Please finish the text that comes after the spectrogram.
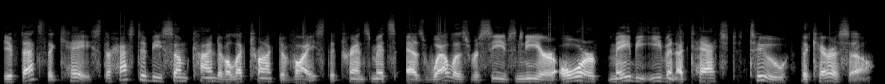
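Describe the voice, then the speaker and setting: Cautious young male sleuth, bright forceful voice, mid pitch, level-headed, precise, game dialogue. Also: expressive, normal speed, hardly any pauses, no room sound, lo-fi sound. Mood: matter-of-fact. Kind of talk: scripted game voice acting.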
